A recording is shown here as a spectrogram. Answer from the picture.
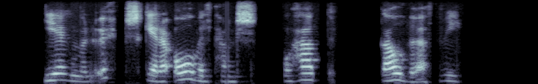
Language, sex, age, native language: Icelandic, female, 30-39, Icelandic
